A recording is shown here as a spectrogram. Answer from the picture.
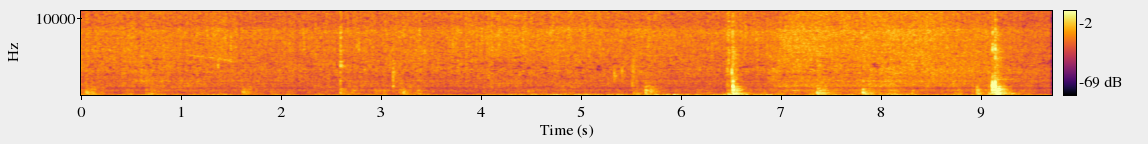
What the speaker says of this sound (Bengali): মাথা ভাজাটা খুন্তি দিয়ে ভালো করে একটু ফাটি ফাটি দেবো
